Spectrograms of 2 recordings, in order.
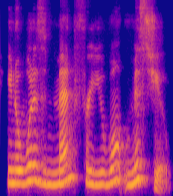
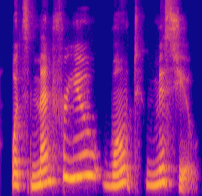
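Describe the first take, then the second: First: Said in the usual way. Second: Slowed right down, each word weighted; slow and deliberate. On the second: Shown as a demonstration. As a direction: let the mantra land slowly.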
